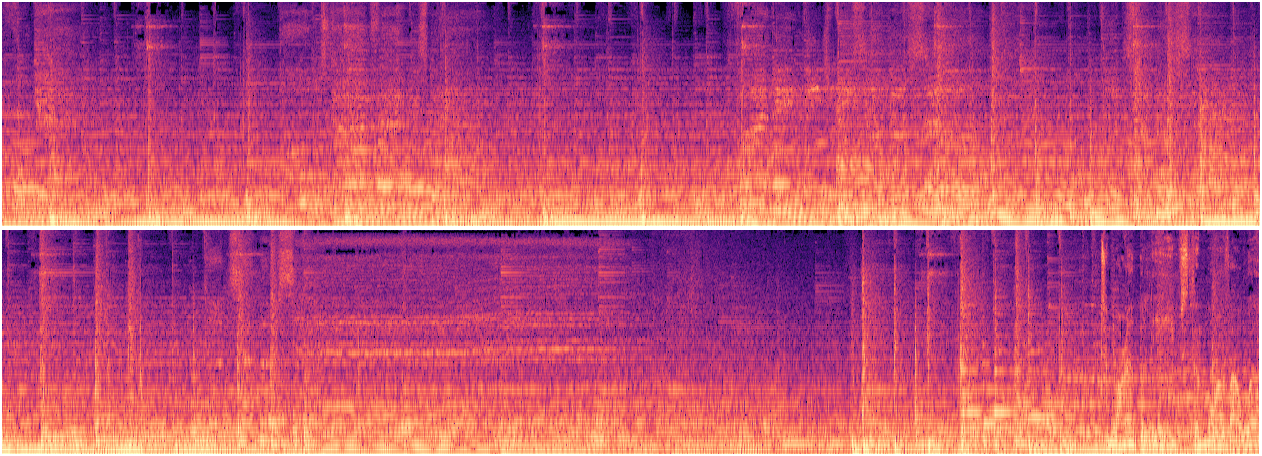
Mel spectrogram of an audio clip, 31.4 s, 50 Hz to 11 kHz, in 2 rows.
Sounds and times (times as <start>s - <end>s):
Music: 0.0s - 31.4s.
